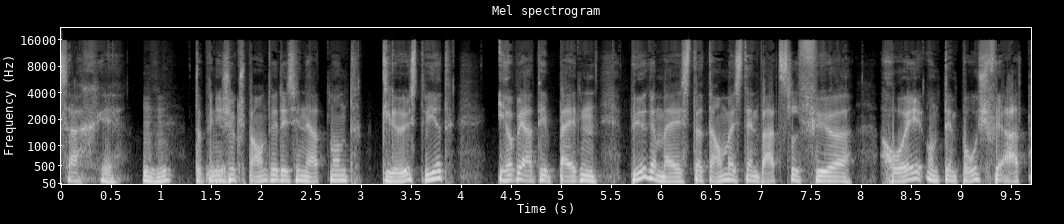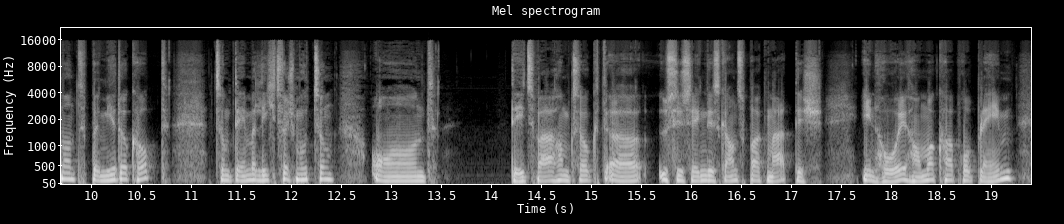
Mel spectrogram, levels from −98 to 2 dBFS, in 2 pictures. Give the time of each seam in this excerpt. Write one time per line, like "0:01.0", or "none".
0:03.1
